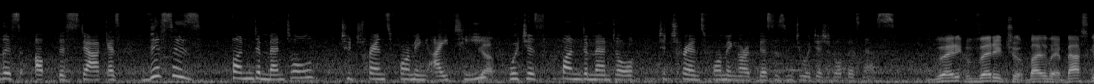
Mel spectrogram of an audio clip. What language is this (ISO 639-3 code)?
eng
